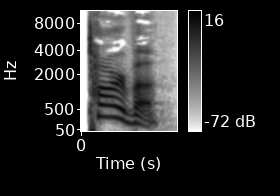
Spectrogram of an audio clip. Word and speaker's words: Tarva: That's M-A-L-M, Malm. Okay. What about Tarva? Rhymes with larva, but the name is Tarva. Stefan. Okay, that sounds pretty normal. Stefan, S-T-E-F-A-N.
